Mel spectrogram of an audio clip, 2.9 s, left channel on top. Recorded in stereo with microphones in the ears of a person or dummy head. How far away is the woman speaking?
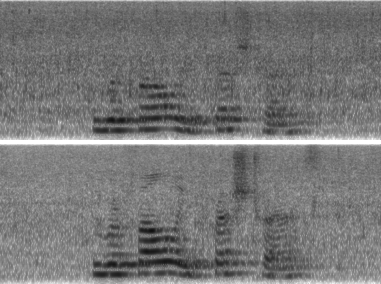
About 0.7 m.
